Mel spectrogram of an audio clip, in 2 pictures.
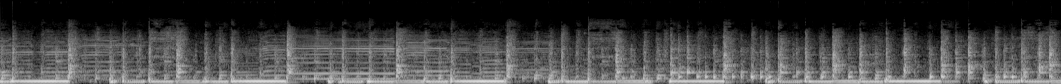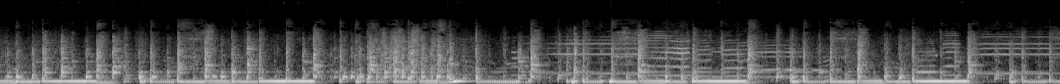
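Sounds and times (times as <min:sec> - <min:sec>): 
African band playing: 0:00.0 - 0:21.2.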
